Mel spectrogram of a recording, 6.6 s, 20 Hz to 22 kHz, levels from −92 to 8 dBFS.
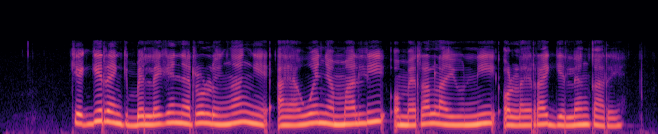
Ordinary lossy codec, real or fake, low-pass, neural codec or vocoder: MP3, 96 kbps; real; 7.2 kHz; none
